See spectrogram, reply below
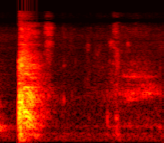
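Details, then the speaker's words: Single short, sharp cough interrupting a person's spoken recording, with repeated coughing throughout the recording; quiet room afterwards. "this is like my seventh time trying to record it without coughing and obviously it's not going to work"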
